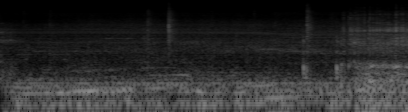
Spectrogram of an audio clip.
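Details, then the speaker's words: Vintage turntable after a belt replacement, fed into the receiver's front auxiliary analog input with no ground cable connected. A steady mains buzz plays with no music getting through; the missing ground is suspected, not confirmed. "So you can hear immediately like a buzzing noise, but at least we got something."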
